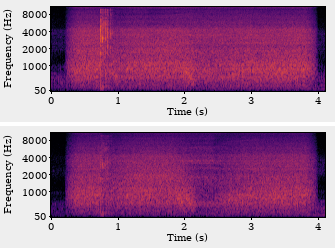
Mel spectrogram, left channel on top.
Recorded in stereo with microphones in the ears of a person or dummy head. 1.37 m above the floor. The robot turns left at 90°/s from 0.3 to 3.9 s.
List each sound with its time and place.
0.7 s a camera shutter: 55° left (ahead or behind), 1.0 m; by 1.0 s 30° left (ahead or behind), 1.0 m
